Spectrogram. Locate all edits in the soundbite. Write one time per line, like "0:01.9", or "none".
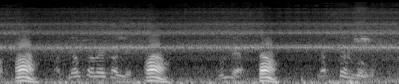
none

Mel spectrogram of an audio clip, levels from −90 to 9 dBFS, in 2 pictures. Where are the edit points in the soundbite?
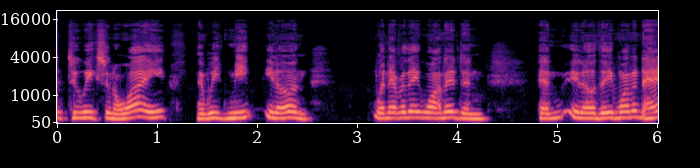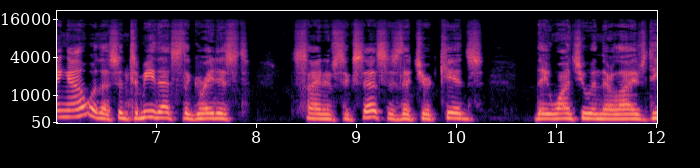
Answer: none

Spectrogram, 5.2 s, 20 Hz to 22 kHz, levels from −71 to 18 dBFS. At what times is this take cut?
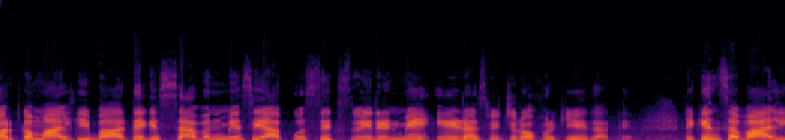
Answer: none

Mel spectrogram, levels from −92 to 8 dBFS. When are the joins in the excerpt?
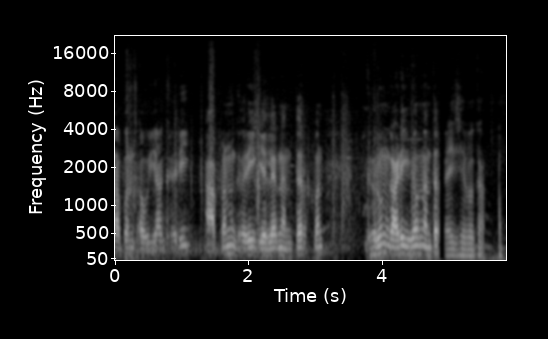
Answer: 0:04.8

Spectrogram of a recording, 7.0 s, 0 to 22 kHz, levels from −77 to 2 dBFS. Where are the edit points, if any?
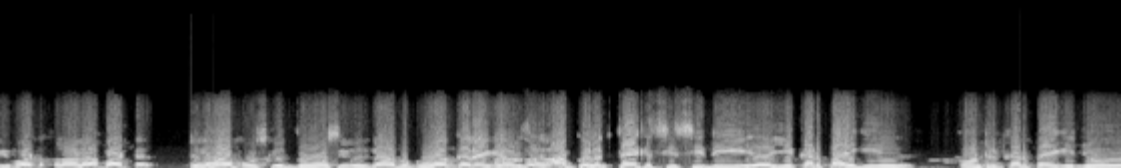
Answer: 0:01.2

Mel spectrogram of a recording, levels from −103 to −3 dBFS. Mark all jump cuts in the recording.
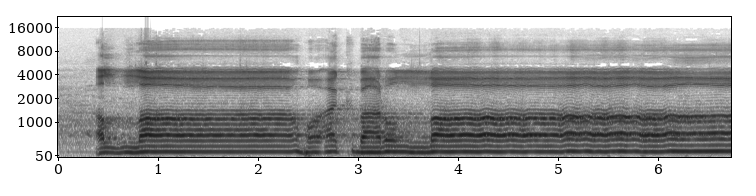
none

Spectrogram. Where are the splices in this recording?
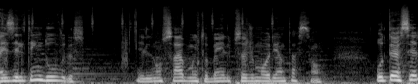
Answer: none

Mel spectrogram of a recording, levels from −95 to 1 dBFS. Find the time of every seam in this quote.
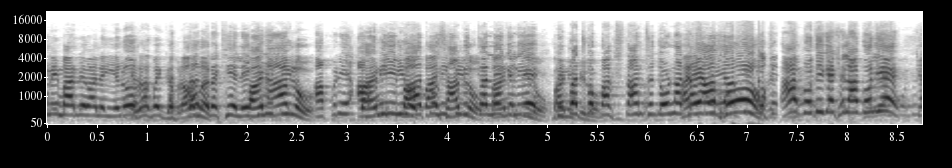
0:01.0
0:07.2

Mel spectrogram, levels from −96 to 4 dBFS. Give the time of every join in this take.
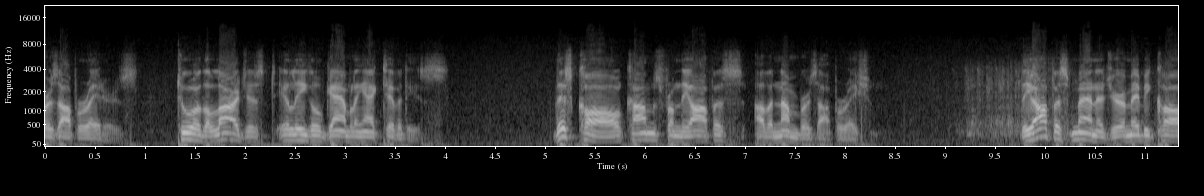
0:02.5

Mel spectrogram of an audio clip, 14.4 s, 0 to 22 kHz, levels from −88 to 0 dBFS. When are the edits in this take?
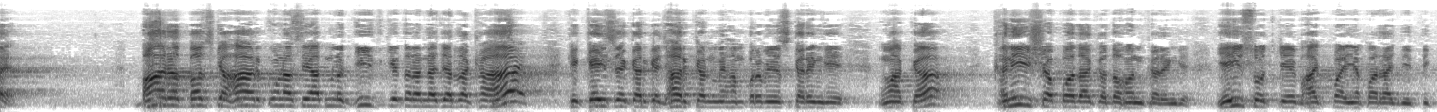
none

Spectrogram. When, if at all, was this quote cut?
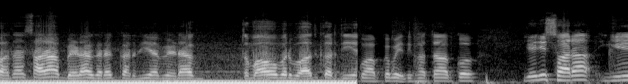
0:03.6

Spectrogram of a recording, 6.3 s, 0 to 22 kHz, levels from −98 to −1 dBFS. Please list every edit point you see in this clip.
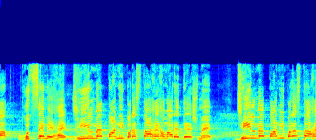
0:01.2

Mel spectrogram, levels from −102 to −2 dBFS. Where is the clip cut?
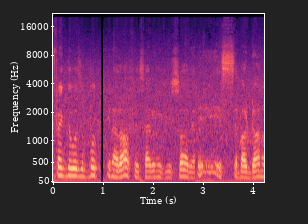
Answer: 0:01.0
0:02.8

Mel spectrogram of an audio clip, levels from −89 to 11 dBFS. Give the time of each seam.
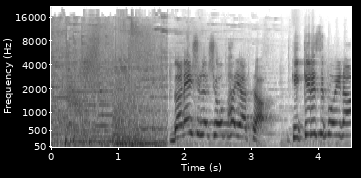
0:01.7

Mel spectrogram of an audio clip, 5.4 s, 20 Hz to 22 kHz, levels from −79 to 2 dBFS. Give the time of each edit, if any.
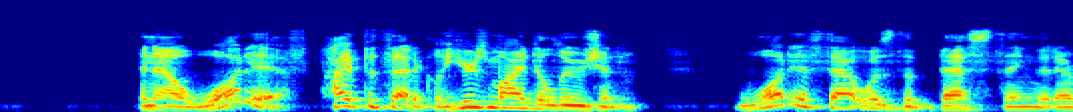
0:01.5

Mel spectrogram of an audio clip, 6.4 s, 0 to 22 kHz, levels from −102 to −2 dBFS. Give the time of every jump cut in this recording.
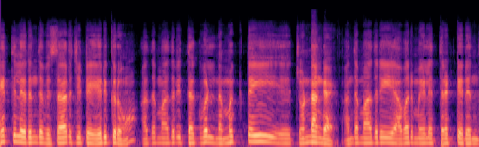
0:04.5

